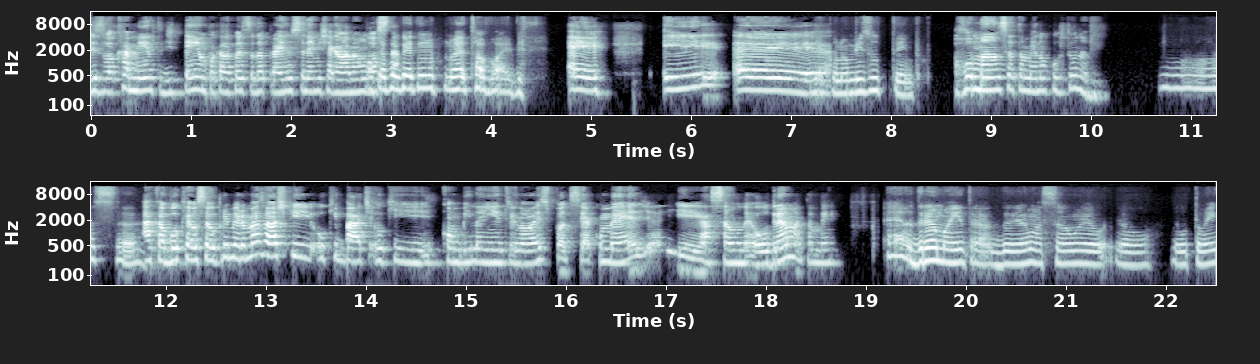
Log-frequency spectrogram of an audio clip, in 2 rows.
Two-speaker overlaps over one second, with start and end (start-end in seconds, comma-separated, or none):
none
